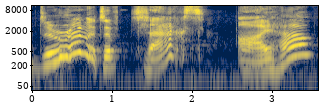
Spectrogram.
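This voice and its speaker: A man's voice: high voice, huge pitch swings, drawn-out words, voice pushed up, exaggerated voice. A man voicing a vain, fanatical monument come alive in a dramatic stage farce, declaiming pompously and theatrically. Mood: outraged, pompous. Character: ranting, grandiose Bulgakov monument, vain and fanatical.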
